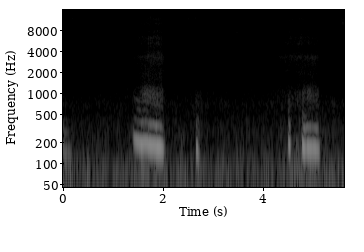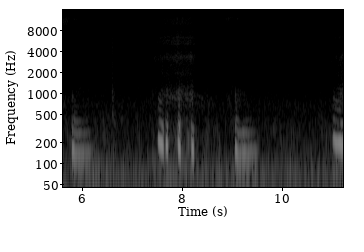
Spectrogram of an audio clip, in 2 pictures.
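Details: Sleeping cat Shimao snoring steadily. Short nasal snores come every one to two seconds, each a brief whistled tone sliding downward with a raspy, breathy edge. The room is quiet between breaths.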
